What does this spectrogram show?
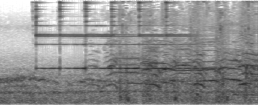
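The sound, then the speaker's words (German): A shrill alarm bell rings aboard the ship Karluk, its hull cracked, in rapid, evenly spaced strikes, its high metallic tone sustained over a busy wash of noise and indistinct voices as the captain shouts orders to roll the snow off the deck. “Gegen die schrillende Alarmglocke anbrüllend, befiehlt der Kapitän, sofort allen Schnee vom Deck zu rollen.”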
